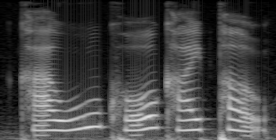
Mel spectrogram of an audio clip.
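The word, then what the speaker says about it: kaukokaipuu: Probably pronounce this word, Kauko Kaipu. I would guess. Oh, pronounced Kauko Kauko Kaipo. Kauko Kaipo. Kauko Kaipo. Okay, I got it, I think.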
